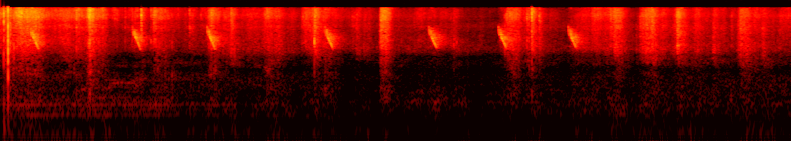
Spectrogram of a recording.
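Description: A bird calling faintly: short, high chirps that fall in pitch, repeated roughly once a second, with a few faint clicks between them.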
